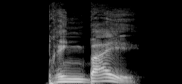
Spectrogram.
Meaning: singular imperative of beibringen
- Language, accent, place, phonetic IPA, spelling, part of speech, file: German, Germany, Berlin, [ˌbʁɪŋ ˈbaɪ̯], bring bei, verb, De-bring bei.ogg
